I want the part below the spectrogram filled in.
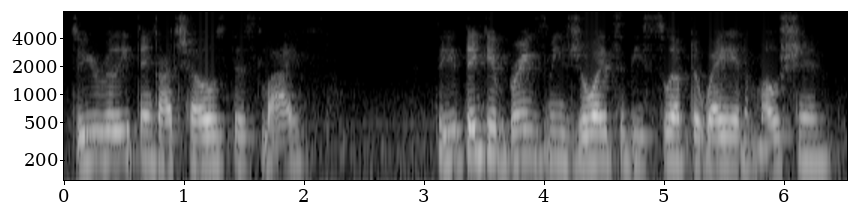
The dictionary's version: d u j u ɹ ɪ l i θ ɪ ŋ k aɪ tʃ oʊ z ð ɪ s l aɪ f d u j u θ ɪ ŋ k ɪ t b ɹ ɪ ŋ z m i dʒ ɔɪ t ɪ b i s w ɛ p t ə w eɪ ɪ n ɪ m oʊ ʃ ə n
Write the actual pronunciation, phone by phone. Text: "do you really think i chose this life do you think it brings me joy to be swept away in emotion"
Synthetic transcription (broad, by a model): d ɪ j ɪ ɹ ɪ l i θ ɪ ŋ k aɪ tʃ oʊ z ð ɪ s l aɪ f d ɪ j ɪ θ ɪ ŋ k ɪ t b ɹ ɪ ŋ z m i dʒ ɔɪ t ɪ b i s w ɛ p t ə w eɪ ɪ n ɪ m oʊ ʃ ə n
